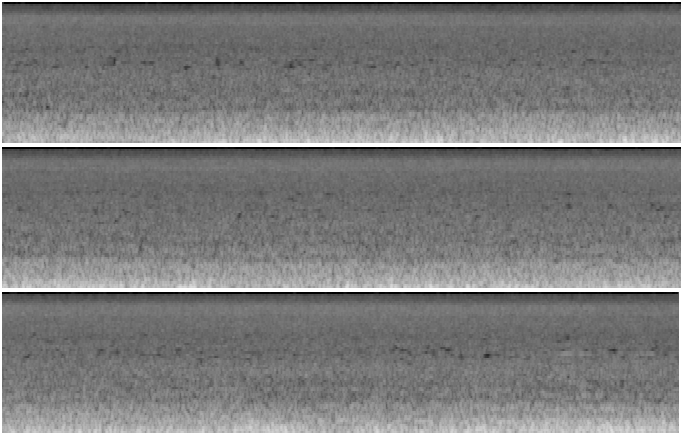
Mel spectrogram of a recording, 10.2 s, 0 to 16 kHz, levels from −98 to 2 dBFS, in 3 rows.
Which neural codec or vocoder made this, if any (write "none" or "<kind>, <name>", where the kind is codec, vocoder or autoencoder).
none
